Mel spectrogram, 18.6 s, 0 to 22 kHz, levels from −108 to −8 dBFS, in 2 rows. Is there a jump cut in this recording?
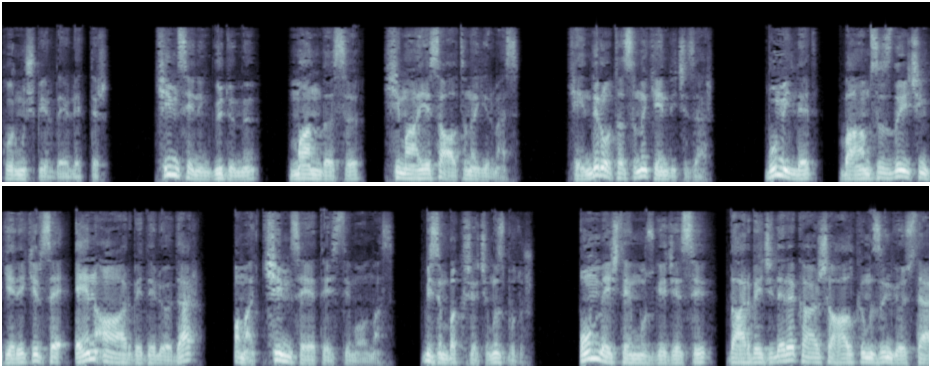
no; 0 cuts

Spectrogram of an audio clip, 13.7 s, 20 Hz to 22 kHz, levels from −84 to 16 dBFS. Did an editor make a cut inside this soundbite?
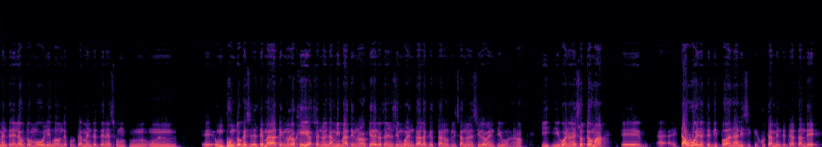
no; 0 cuts

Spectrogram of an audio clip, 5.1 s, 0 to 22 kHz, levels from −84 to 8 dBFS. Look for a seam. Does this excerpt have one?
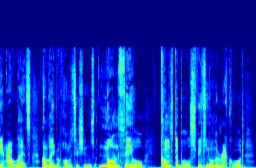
no; 0 cuts

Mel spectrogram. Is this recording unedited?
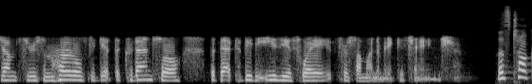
yes; 0 cuts

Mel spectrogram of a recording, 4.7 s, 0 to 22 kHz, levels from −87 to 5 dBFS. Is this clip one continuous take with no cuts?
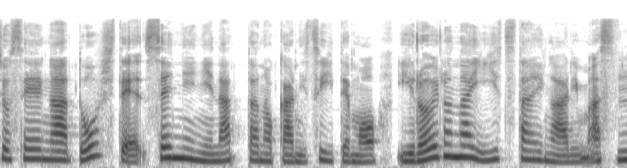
no; 1 cut; at 2.9 s

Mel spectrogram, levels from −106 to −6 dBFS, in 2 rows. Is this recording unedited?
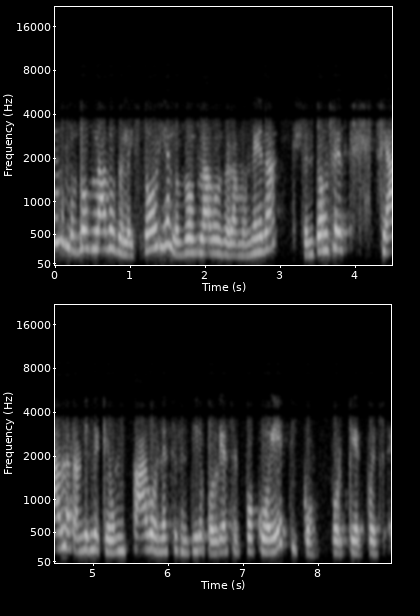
no; 1 cut; at 3.3 s

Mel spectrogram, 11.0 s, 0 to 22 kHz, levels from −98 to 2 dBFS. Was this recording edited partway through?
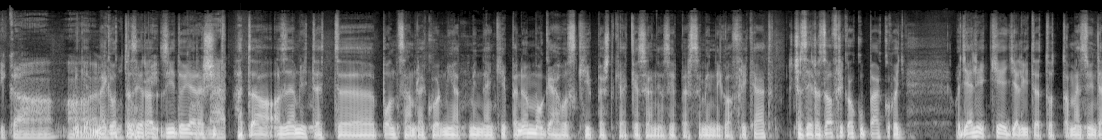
yes; 2 cuts; at 2.2 s, 8.9 s

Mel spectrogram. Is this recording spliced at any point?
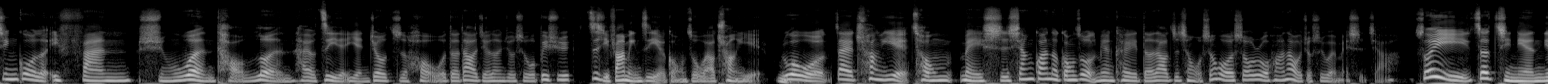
no; 0 cuts

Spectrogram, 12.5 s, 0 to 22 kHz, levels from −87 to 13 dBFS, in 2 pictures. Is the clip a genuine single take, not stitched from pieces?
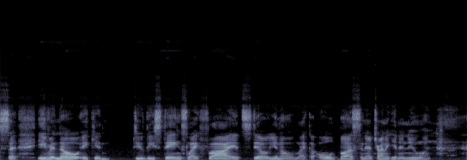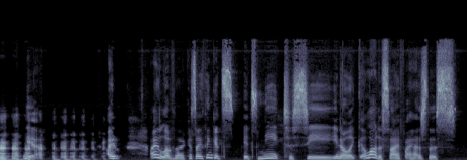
yes; 0 cuts

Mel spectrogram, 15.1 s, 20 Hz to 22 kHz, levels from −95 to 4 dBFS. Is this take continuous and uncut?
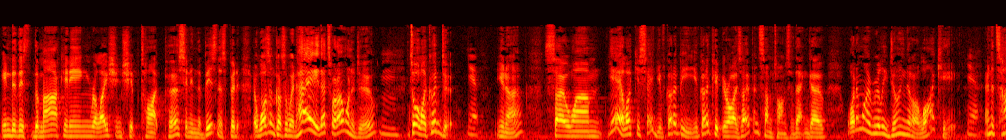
yes; 0 cuts

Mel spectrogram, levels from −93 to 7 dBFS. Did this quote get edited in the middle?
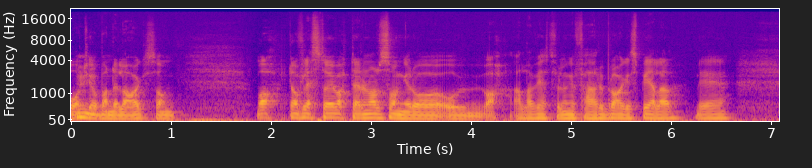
no; 0 cuts

